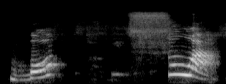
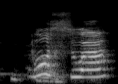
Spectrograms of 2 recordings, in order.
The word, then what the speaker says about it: bonsoir: The word for good evening is bo sua. Bo sua. So basically, the N is not to be pronounced.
